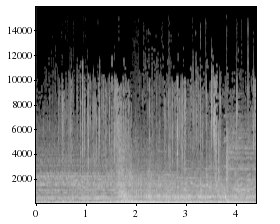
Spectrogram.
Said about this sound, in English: Something's going on outside. Look, at the end of the wall, that ship crashed into the dock. The crew may need help.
